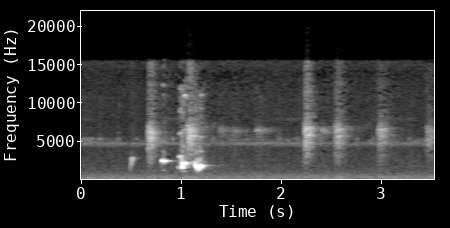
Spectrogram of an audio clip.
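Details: In a garden said to hold a fine singer, a stripe-throated bulbul gives one quick warbled phrase of three or four liquid notes. Faint high chirps and a constant shrill insect tone fill the background.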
